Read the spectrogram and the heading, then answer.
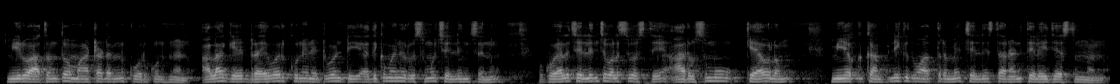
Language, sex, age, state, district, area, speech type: Telugu, male, 18-30, Andhra Pradesh, Konaseema, rural, spontaneous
